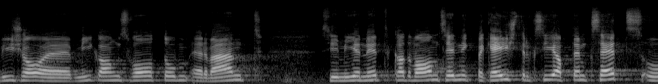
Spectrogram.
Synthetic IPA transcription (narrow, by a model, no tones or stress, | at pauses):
ʋiːʃoɛmiːɡɑŋsʋoːtʊmɛɾvɛːnt | simiːɾnɪtɡ̥ɑdʋɑːnzɪnɪɡ̚b̥ɛɡɛɪʃtəɾət̚ksiːɑb̚d̥ɛmksɛt͡sʊ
